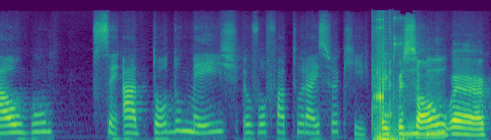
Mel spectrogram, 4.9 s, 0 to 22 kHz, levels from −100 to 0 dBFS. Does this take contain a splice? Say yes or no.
yes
